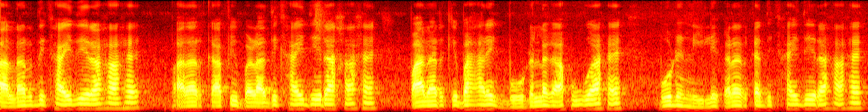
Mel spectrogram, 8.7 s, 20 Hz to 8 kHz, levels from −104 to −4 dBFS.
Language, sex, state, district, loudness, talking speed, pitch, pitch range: Hindi, male, Bihar, Darbhanga, -20 LUFS, 195 wpm, 115 Hz, 105-120 Hz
